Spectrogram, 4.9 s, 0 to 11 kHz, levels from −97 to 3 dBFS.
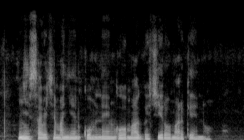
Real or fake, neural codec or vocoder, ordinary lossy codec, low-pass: fake; codec, 16 kHz in and 24 kHz out, 2.2 kbps, FireRedTTS-2 codec; none; 9.9 kHz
